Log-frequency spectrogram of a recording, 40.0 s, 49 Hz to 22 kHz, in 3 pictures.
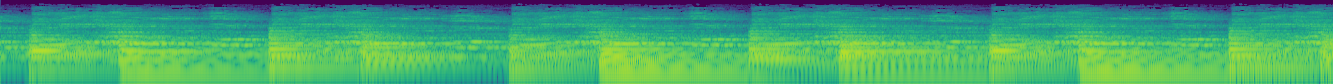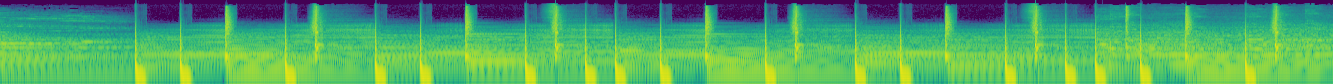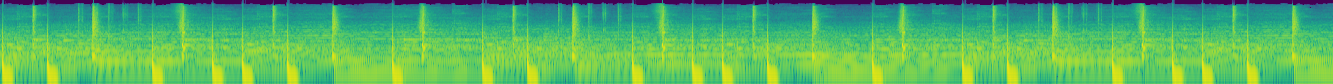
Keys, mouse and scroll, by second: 1.9 right click, 3.5-4.6 typing, 6.3-7.6 typing, 9.3 typing, 11.7-12.5 scroll down 1, 12.5 typing, 18.7-20.6 typing, 20.8 double click, 27.5 double click, 30.4 double click, 33.3 click, 33.6 ctrl+t, 37.1 Return, 37.7 Down, 38.1 Up.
